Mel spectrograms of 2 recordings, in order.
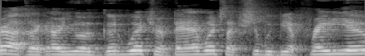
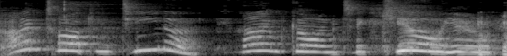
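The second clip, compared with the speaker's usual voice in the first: creepy doll voice; 13 semitones higher, slower than usual. Retold or imitated. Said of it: "finally it says".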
